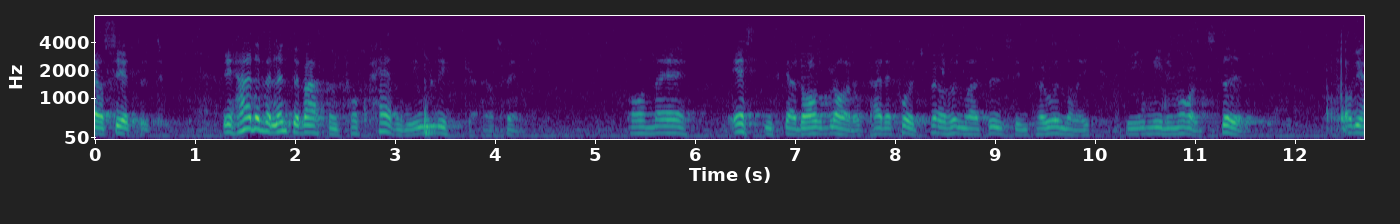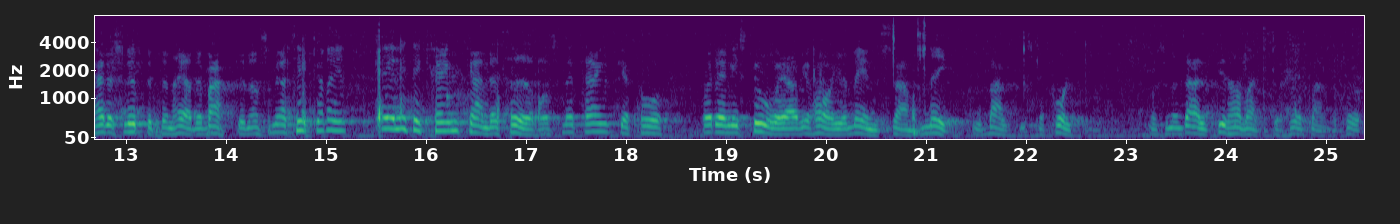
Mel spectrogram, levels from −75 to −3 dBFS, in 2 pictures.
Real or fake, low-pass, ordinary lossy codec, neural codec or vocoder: fake; none; none; codec, 16 kHz, 8 kbps, FreqCodec, smaller model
